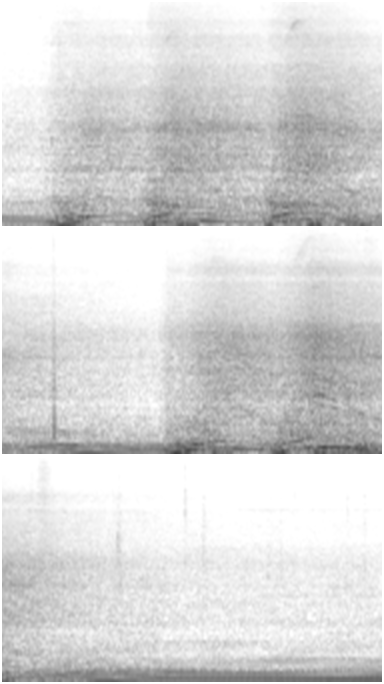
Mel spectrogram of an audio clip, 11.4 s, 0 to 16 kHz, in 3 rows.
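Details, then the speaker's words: 2002 Saab 9-3 SE 2.0t LPT: repeated revs from idle, each with a rising hollow ghost-like woo whoosh; sign of a bad turbo, especially with blue exhaust smoke at startup. "But yeah, when you hear that woo sound, sounds like a ghost inside your engine. That's a sign of a bad turbo, especially when you mix that with the blue smoke from the exhaust system when you start the car."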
